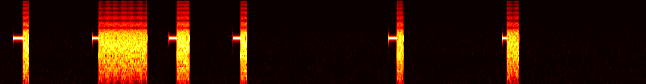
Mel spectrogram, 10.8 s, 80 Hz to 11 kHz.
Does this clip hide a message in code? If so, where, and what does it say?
Yes: ACARS aircraft data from 0.2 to 8.7 s, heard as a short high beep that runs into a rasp, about 2400 baud.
